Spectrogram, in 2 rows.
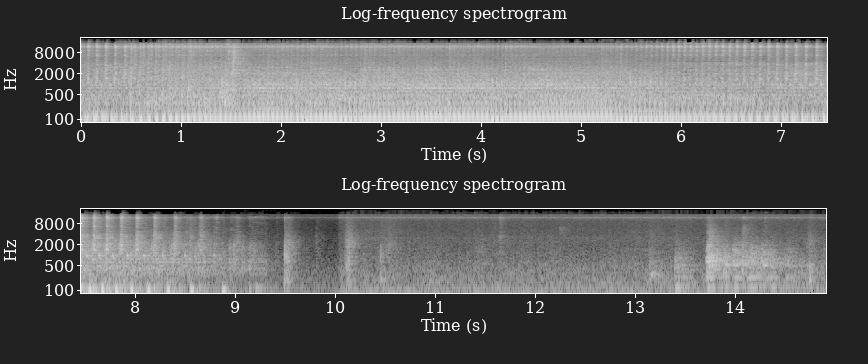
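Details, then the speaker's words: John Deere 110 garden tractor saved from scrap, first run after real battery jump: single-cylinder fires at a steady even beat, no knock or rattle, some smoke from oil put in cylinder, then winds down; runs healthy. "that sounds pretty good there isn't blowing a big cloud out some of that's the oil I put in the cylinder not knocking or rattling"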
